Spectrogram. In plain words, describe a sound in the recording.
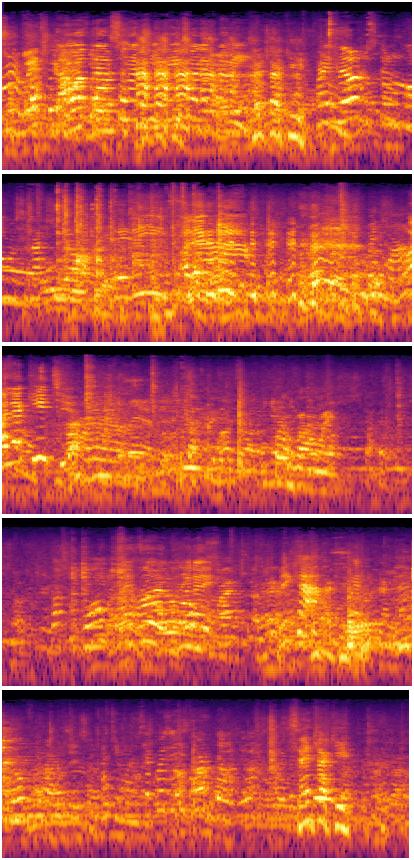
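Several women talk and laugh loudly close by, their voices overlapping.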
